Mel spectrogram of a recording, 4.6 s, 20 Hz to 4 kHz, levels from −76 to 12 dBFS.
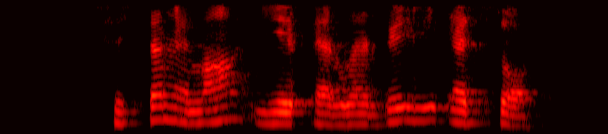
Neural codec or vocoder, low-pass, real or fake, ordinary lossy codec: codec, 32 kHz, 1.9 kbps, SNAC; 3.6 kHz; fake; MP3, 24 kbps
